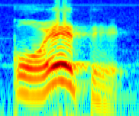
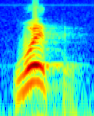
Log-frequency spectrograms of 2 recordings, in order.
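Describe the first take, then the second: First: The o and e are in separate syllables. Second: The o and e merge into one syllable. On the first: The speaker calls it right. "Se pronuncia" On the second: The speaker calls it wrong. "y no"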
